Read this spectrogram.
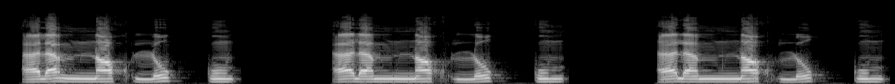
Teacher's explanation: دوسرا طریقہ یہ ہے کہ قاف کے موٹا پن کو ظاہر کرنے کے فوراً بعد کاف باریک ادا کریں، یعنی اس طرح الم نخلقکم الم نخلقکم الم نخلقکم۔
